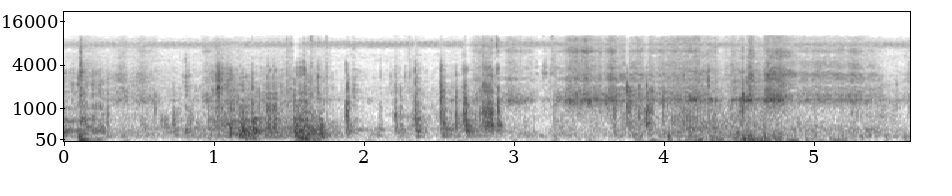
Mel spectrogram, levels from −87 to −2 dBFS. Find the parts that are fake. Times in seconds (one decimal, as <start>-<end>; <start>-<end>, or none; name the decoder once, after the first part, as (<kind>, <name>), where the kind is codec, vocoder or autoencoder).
0.0-5.6 (vocoder, Vocos)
